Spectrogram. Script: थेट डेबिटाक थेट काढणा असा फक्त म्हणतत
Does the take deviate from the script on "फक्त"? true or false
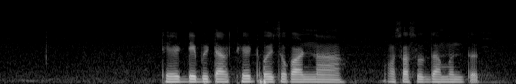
true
